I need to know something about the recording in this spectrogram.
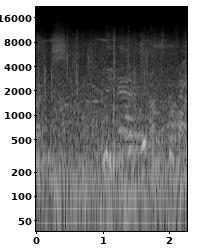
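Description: Busy pedestrian street: passers-by talking, with footsteps on paving stones.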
